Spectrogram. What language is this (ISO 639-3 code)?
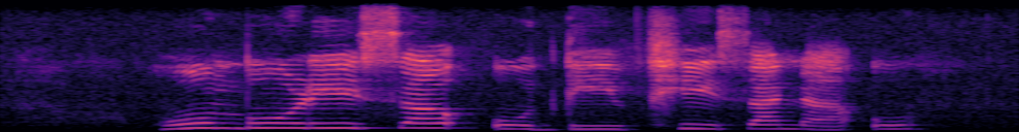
ven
